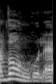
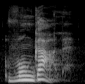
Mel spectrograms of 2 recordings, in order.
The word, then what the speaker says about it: vongole: Så att han uttalar vongale istället. Pasta vongale.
